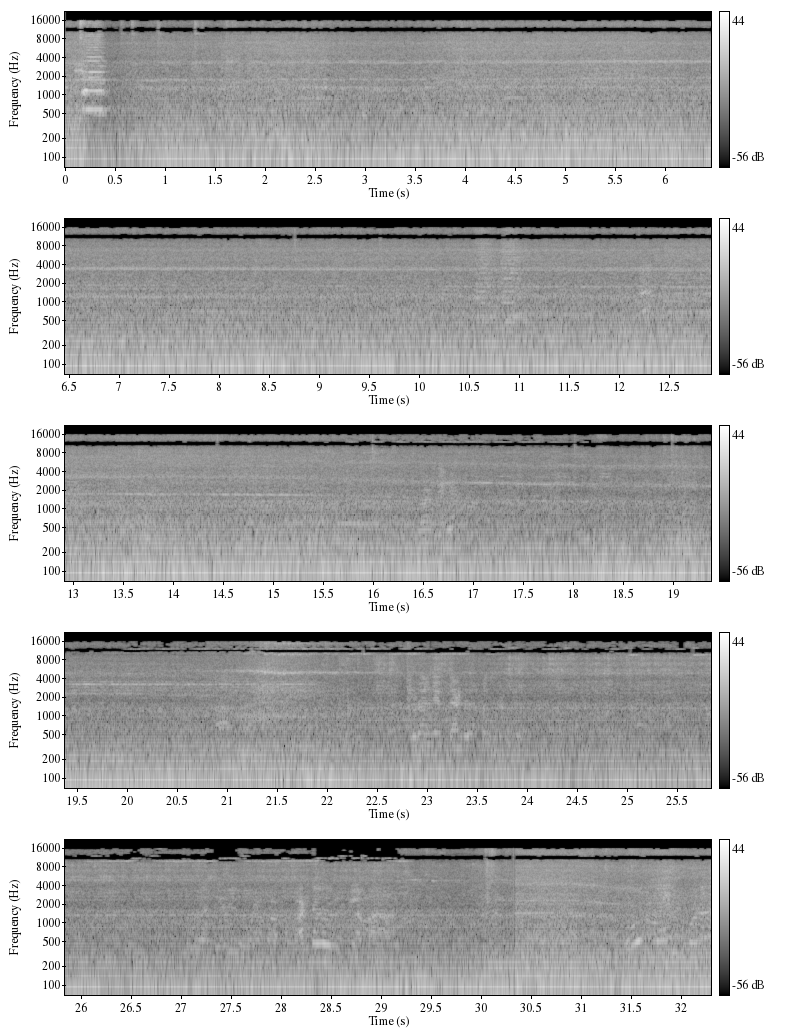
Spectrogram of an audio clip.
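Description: Steady engine and road rumble heard from inside a moving AC sleeper bus, with vehicle horns tooting briefly a few times.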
